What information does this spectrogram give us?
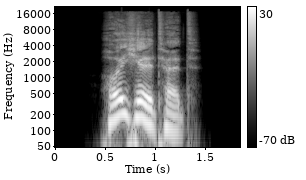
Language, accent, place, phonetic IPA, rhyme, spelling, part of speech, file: German, Germany, Berlin, [ˈhɔɪ̯çl̩tət], -ɔɪ̯çl̩tət, heucheltet, verb, De-heucheltet.ogg
- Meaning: inflection of heucheln: 1. second-person plural preterite 2. second-person plural subjunctive II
